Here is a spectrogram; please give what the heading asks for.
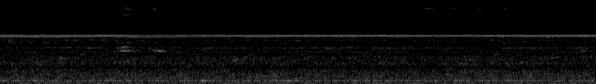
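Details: Valve grinder refacing a valve face with lubricant flowing, stone run back and forth: thin, steady high squeal holding even as the wheel passes over the valve face; normal grinding, nothing wrong.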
